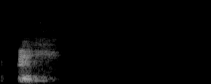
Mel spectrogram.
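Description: A man's single short throat noise, a grunt-like clearing of the throat about half a second long, near the start.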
